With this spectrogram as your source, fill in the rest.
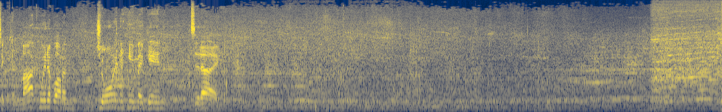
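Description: Racing car engines roar loudly as the cars speed past, with their pitch rising and falling.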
